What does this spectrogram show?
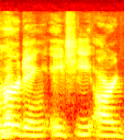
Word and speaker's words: herding: And if we throw a toy, they're Herding, Herding, herding. not hurting. Yeah, herding.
